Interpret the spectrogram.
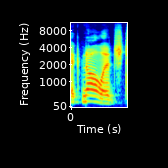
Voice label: acknowledged, female

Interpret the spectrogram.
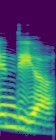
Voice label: "india", female

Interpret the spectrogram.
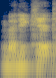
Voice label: "medikit", robot

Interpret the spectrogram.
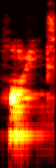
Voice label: "point", robot

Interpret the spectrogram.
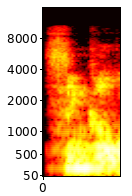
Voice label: "single", robot

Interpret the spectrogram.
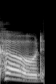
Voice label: "code", female

